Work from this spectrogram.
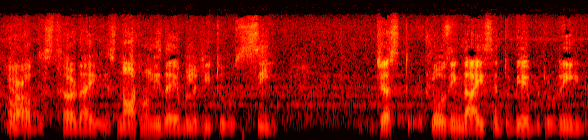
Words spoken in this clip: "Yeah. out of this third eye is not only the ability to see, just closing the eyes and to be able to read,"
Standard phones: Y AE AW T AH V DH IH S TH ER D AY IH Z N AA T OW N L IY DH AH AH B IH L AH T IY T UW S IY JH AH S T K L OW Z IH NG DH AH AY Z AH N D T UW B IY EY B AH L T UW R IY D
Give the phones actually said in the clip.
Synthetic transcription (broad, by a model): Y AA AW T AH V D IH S T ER D AY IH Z N AA T OW N L IY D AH AH B IH L AH T IY T UW S IY JH AH S T K L OW Z IH NG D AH AY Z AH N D T UW B IY EY B AH L T UW R IY D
